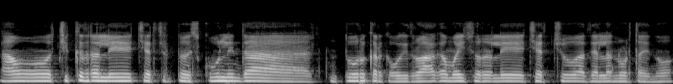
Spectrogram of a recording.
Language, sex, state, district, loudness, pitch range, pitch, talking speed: Kannada, male, Karnataka, Chamarajanagar, -18 LUFS, 140-165 Hz, 155 Hz, 145 wpm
